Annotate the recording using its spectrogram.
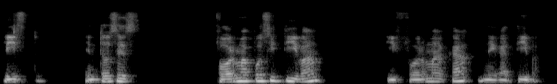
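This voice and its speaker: This is a man with a Colombian Spanish accent teaching a class. He talks at a slow, deliberate pace in a mid-range voice, and he often checks that his students understand. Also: mid-range voice, breathy edge. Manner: slow, patient explaining with frequent checks for understanding. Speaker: English teacher. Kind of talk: classroom lesson.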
